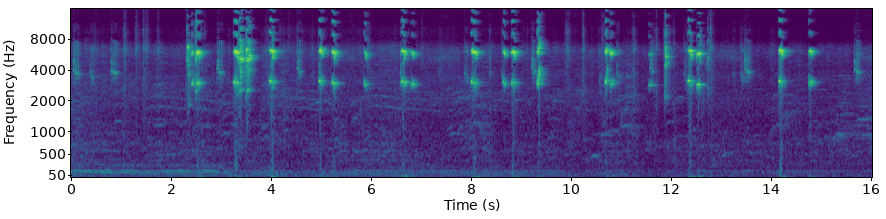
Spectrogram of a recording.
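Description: Caged albino pet birds giving short, sharp, high chirps, singly and in quick pairs, at irregular intervals, over a low hum that fades out about halfway through.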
